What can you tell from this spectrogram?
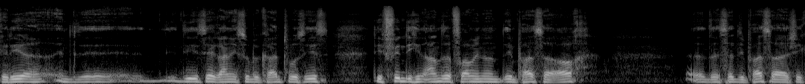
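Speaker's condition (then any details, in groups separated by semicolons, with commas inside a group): Parkinson's disease; public for about 11 years, almost no tremor, feels symptom-free when well adjusted; not trembling during interview, admitted to rehab bedridden two years ago, now walks with crutches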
